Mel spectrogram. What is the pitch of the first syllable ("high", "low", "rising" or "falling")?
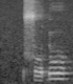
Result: low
